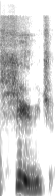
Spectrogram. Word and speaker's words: huge: conversation, but the word huge, I kind of pronounce the U, so I go huge. She pronounces it like it's got two O's. She goes huge.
